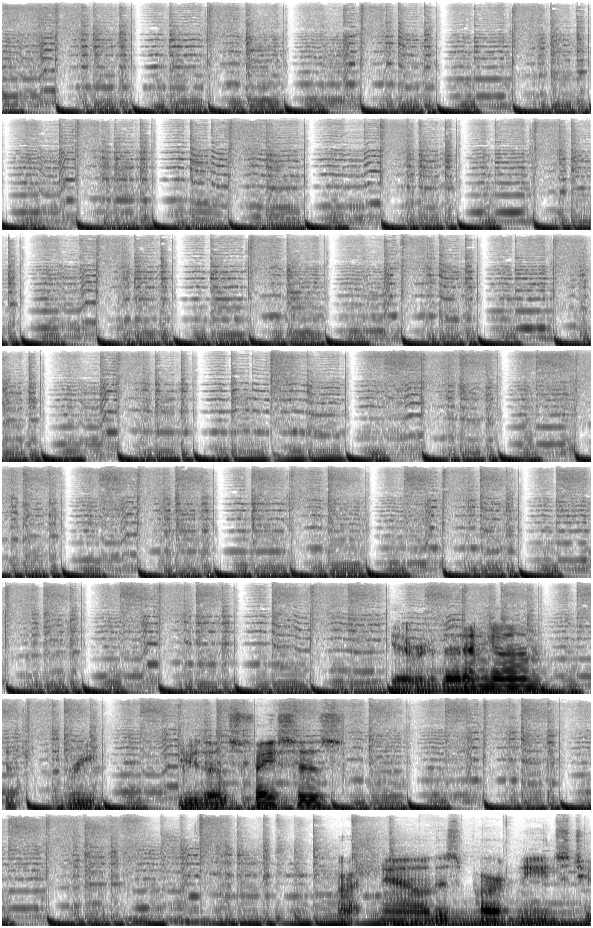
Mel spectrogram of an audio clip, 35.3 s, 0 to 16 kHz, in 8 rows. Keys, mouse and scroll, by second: 0.5 2, 0.7 click, 3.5 x, 6.4 2, 6.7 click, 6.9 middle click, 7.7-9.1 right drag, 9.1 1, 9.3 click, 10.1 g, 13.1 click, 16.2 click, 16.4 2, 16.6 click, 19.7 right click, 20.9 2, 22.9 click, 23.6 3, 23.8 click, 24.2 x, 25.6 2, 25.9 click, 26.5 shift+click, 26.8 f, 27.9 alt+click, 29.3 alt+shift+click, 30.4 ctrl+f, 31.3 click, 31.9 middle click, 32.5 middle click, 33.3 middle click, 34.0 middle click, 34.3 middle click, 34.6 middle click, 35.1 middle click.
